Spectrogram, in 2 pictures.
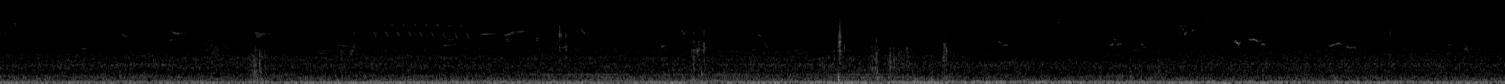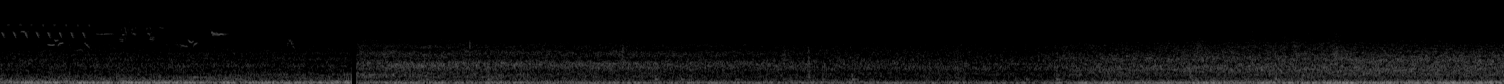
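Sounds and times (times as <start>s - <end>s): birds singing: 0.0s - 18.4s
steady low rumble: 16.0s - 30.0s.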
